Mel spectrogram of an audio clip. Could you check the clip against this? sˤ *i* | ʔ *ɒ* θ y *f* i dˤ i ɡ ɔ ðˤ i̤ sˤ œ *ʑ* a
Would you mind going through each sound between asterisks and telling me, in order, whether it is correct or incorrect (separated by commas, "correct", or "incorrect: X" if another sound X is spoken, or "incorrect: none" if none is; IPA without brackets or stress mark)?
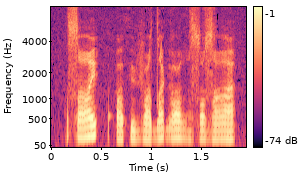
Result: incorrect: e, correct, incorrect: v, incorrect: zˤ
